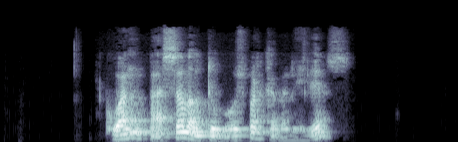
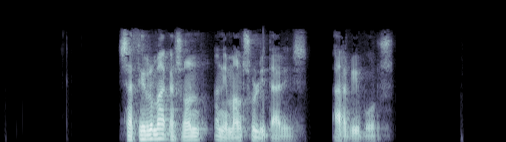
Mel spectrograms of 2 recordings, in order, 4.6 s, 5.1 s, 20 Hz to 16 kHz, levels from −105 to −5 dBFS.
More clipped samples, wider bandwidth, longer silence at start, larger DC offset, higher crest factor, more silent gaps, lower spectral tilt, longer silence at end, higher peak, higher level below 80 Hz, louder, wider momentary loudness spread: neither; about the same, 7.8 kHz vs 7.4 kHz; second, 1.05 s vs 1.2 s; neither; about the same, 18 dB vs 22 dB; second, none vs 3.11-3.32 s; about the same, -6 dB/octave vs -6 dB/octave; about the same, 1.15 s vs 1.15 s; about the same, -2 dBFS vs -2 dBFS; second, -54 dBFS vs -46 dBFS; first, -17 LUFS vs -21 LUFS; second, 13 LU vs 16 LU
